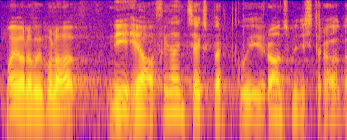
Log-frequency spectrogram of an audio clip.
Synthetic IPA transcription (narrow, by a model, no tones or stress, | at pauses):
mɑejo̞le̞vɤjb̥o̞lːɑ | niːɦe̞ɑfinɑnʲt̪se̞kspert̪ˑkujɾʔɑːnu̥sminist̪eɾɑɡ̥ɑ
